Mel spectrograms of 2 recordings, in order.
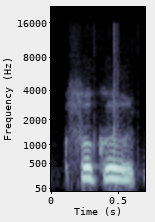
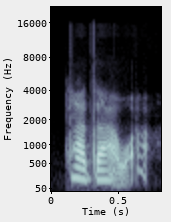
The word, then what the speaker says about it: Tagawa: Kombat in the 90s version is that Kerry Fukujawa, let me make sure I am saying his name right. We are pronouncing names right in this. Kerry Tagawa.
